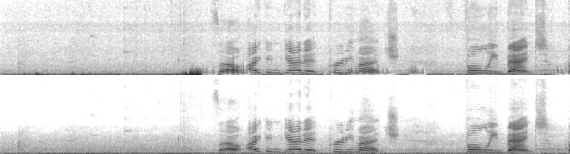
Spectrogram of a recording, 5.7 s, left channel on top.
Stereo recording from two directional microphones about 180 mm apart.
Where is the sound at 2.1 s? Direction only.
55° left (ahead or behind).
